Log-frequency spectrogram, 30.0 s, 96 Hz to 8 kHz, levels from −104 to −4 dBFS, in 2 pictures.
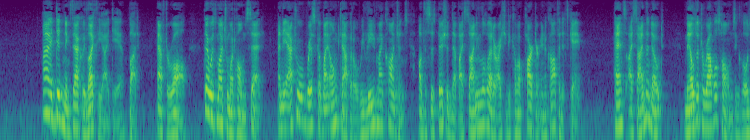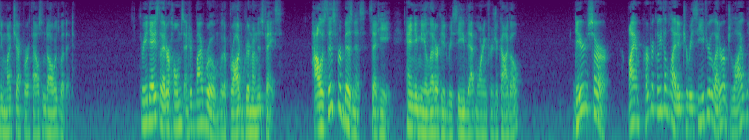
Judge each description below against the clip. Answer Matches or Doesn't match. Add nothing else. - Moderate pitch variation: Doesn't match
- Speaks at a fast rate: Matches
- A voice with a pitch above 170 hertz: Doesn't match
